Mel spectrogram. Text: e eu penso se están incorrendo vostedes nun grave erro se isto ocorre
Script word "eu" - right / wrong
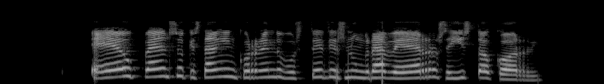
right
